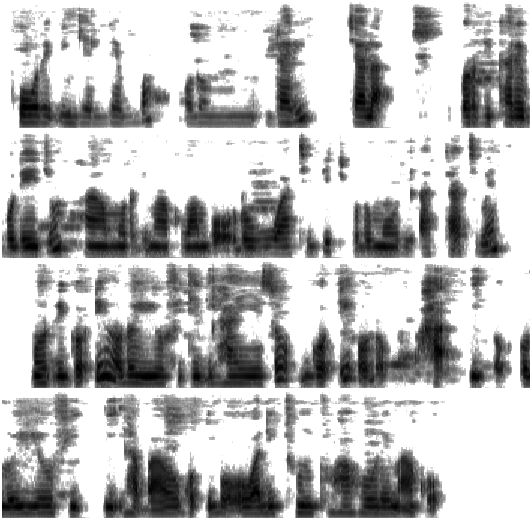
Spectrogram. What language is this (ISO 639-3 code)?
ful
